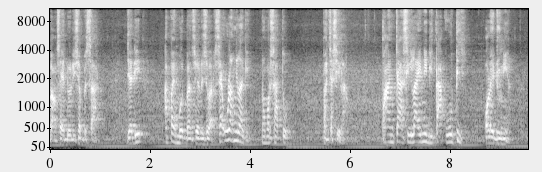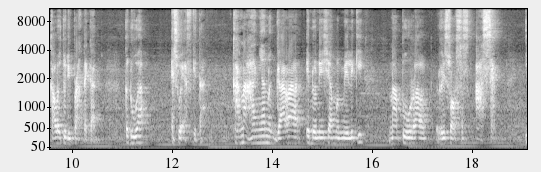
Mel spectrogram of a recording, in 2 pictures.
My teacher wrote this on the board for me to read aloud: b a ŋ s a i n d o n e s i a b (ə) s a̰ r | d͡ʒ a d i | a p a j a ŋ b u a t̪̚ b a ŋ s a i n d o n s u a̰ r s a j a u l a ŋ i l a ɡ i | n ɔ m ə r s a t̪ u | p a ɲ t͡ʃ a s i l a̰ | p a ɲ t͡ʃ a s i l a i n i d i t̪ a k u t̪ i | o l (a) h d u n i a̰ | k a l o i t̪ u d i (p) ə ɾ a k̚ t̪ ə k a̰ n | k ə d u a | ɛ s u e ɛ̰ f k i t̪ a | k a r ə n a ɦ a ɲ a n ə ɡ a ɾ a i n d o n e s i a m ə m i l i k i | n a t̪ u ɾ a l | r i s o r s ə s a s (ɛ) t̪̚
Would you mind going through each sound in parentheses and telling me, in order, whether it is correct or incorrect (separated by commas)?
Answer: correct, incorrect, correct, correct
